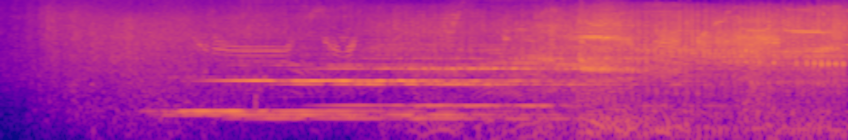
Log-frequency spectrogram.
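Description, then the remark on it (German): Narwhal vocalizations recorded underwater: long droning tonal calls with buzzy harmonics and a few higher wavering whistles, set against a steady rushing hiss that swells up during the first two seconds. “Wer solche Töne einfangen will, muss sich auf eiskalte Gewässer hoch im Norden begeben, in die Nähe der arktischen Packeisgrenze, sich dann sehr leise annähern und im Wasser oder in den Spalten im Eis gute Hydrophone einsetzen.”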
